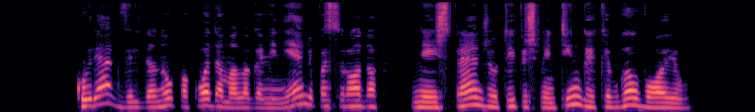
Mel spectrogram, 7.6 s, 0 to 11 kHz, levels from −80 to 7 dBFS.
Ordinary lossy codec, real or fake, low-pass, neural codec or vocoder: AAC, 48 kbps; real; 9.9 kHz; none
